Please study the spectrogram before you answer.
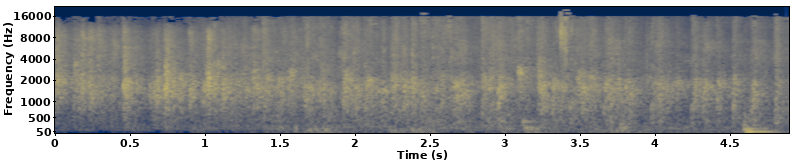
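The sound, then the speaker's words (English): An audience at a JCC author event applauds to welcome the speakers. Dense, continuous clapping with a steady, even texture holds for the whole stretch. “Please join me in giving them a warm welcome to the JCC.”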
